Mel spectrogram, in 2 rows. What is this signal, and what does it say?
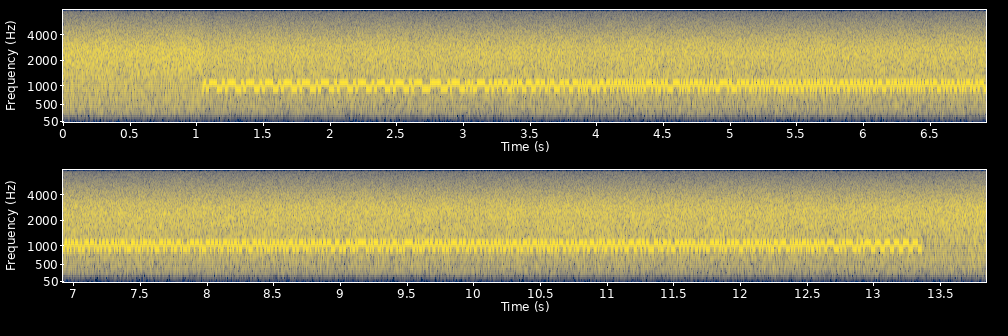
NAVTEX (SITOR-B), 100 baud, 170 Hz shift, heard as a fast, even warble, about 1000 Hz centre, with radio static. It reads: ZCZC YB40 FIRING EXERCISE 15 1100 UTC WITHIN 7 NM OF 06-17N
